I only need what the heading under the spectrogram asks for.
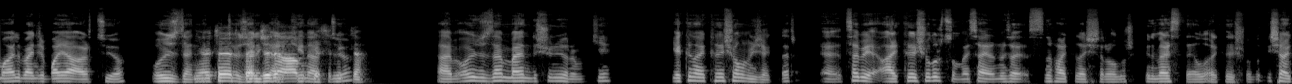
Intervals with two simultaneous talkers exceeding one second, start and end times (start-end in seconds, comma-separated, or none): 1.9-3.5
